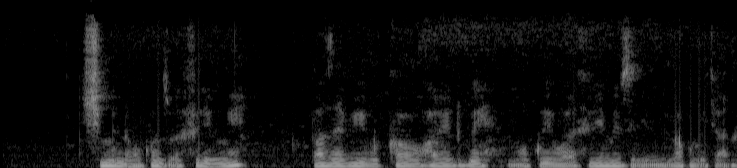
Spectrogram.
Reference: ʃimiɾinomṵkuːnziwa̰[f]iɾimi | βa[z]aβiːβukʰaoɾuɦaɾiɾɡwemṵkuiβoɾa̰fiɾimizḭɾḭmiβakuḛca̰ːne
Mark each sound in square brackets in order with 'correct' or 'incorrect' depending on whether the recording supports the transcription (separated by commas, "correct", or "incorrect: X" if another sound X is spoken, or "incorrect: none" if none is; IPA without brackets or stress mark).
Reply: correct, correct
